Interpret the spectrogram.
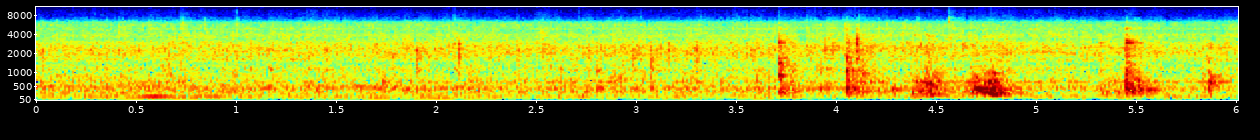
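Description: Minced meat sizzling as it fries in an aluminium pressure cooker while a slotted spatula stirs and breaks it up. A few sharper scrapes of the spatula against the pot come in the second half.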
